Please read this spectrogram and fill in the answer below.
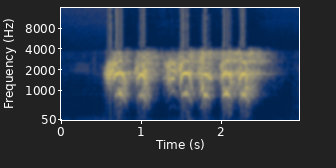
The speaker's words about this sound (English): Hey, I never saw this whistle before. Must belong to the kids. I wonder what it sounds like.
